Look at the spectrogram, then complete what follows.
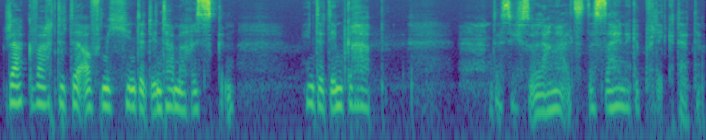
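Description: A woman's voice: low voice, normal speed, dark tone, slightly rough, no room sound. An actress playing a grave, sorrowful wealthy woman confessing in a hesitant, subdued way in a radio crime drama. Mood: subdued confession. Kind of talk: 1960s German radio crime drama acting.

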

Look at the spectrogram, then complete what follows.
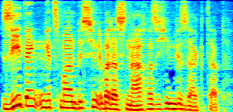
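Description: Husky, cocky gangster hostage-taker. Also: male voice, mid-range voice, animated, quick pace, a bit bright. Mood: quiet menace. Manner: colloquial, taunting. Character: Wayne, menacing male gangster and hostage-taker, cocky, volatile. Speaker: actor. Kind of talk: radio drama acting.

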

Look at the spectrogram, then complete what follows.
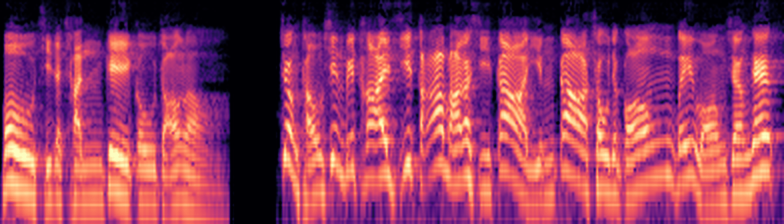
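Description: A man with a Cantonese accent telling a historical tale in an expressive, colloquial traditional storytelling style. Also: a little high, measured pace. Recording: dull lo-fi audio.

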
